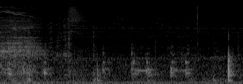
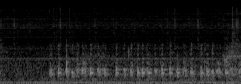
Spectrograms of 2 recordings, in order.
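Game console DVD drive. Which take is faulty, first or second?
second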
